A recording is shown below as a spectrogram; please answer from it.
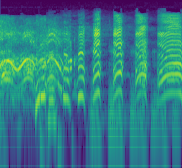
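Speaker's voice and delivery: very high shrieking laugh; burst of laughter. Real, not acted. Remembering the flustered driver, real loud high laugh.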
